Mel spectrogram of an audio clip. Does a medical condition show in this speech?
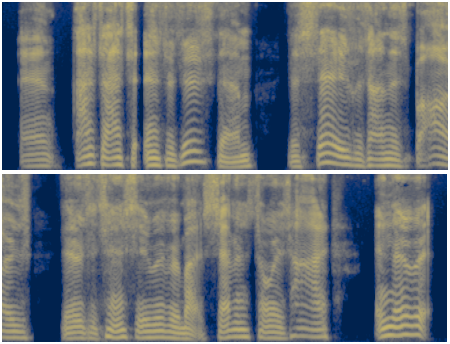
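Yes: throat cancer, tumor through tongue, attached to epiglottis; checkups at Erlanger Medical Center Chattanooga.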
